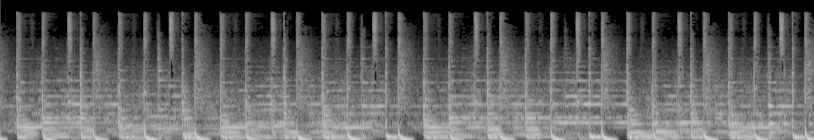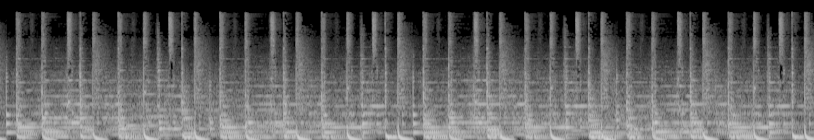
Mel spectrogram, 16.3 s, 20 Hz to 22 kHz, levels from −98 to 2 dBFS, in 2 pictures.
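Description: Gain pumping runs through the whole clip: loud and soft parts sit closer in level and the sound is squashed, with the gain swinging roughly 10 dB. The likely cause is a fast limiter fighting excessive gain.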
